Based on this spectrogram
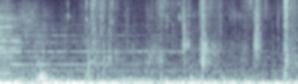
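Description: Cautious footsteps as a man with a shotgun steps slowly forward behind a truck in a parking lot, a few soft, spaced steps over a steady low rumble.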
